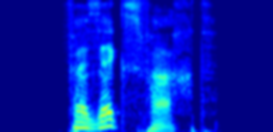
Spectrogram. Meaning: 1. past participle of versechsfachen 2. inflection of versechsfachen: second-person plural present 3. inflection of versechsfachen: third-person singular present
- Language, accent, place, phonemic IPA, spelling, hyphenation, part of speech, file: German, Germany, Berlin, /fɛɐ̯ˈzɛksfaxt/, versechsfacht, ver‧sechs‧facht, verb, De-versechsfacht.ogg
